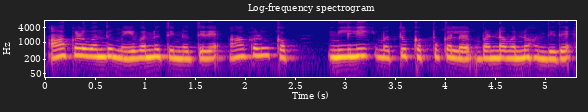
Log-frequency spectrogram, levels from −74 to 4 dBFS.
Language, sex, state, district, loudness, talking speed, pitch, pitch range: Kannada, female, Karnataka, Dharwad, -14 LUFS, 135 wpm, 235 Hz, 220-260 Hz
